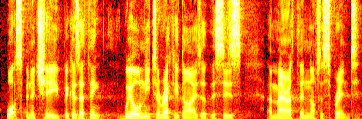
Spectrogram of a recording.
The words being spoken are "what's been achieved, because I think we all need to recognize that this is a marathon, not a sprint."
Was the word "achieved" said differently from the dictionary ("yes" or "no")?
no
